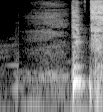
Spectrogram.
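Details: A quiet breath in, then two sharp explosive bursts close together, a pair of sneezes that the person says felt good; sneezing.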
